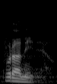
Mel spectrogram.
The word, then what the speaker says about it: 꾸란: 있어요 그렇습니다 이슬람교는 코란이 코란을 다른 말 본토 발음으로 람 그래 꾸란이 이슬람이 말은 알라시 복종하라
